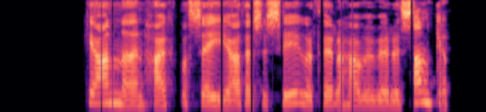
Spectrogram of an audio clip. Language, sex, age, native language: Icelandic, female, 30-39, Icelandic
